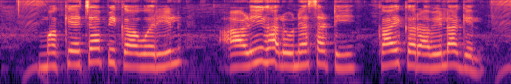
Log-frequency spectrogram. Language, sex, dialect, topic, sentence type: Marathi, female, Standard Marathi, agriculture, question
